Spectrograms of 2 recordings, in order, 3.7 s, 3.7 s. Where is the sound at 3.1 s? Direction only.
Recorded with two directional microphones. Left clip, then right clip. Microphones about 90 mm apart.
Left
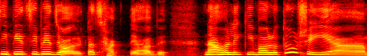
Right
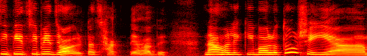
50° left (ahead or behind).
